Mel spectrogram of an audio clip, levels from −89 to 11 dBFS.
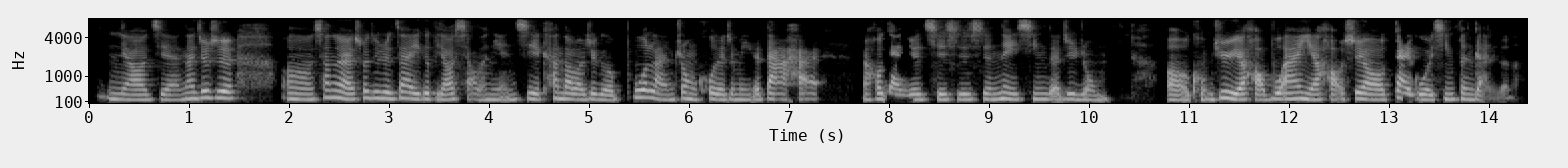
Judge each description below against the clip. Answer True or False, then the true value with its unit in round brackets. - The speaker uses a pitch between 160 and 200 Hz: True (190 Hz)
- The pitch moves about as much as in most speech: False (2.0 semitones)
